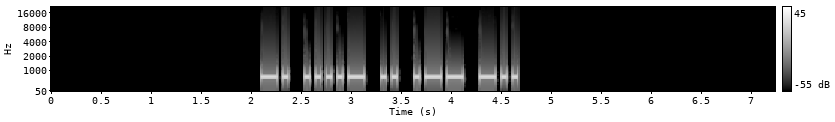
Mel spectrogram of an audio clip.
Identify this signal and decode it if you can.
Morse code, heard as a keyed tone, about 21 wpm, 700 Hz. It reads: N4IWD
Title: USA Call Signs - 5 Characters - Repeated 3x - 22wpm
